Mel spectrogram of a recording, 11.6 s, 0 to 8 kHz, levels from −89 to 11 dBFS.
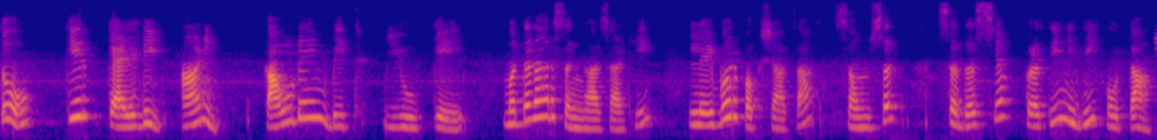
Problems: background sounds at intervals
